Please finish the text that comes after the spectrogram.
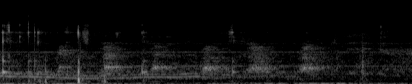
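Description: Dogs bark repeatedly from a distance, sharp yips and barks scattered through the clip, faint behind a quiet room with a voice talking.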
